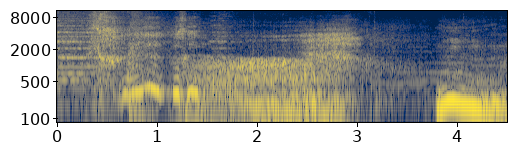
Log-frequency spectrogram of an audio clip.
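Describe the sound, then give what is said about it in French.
A loud, rough, sustained roar, like a monstrous beast bursting through a drawing-room door, swelling with a breathy rasp and ending in a deep growl. It sounds like a human voice imitating the creature. “Soudain, la porte du salon s'ouvrit violemment et une bête monstrueuse surgit en rugissant.”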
